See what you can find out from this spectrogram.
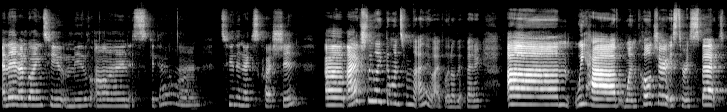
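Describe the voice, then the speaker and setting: A woman's voice: high voice, takes it slowly, bright, forceful tone, roomy sound. A young woman hosting a livestream, chatting casually and reading viewer comments aloud, with lots of fillers. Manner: chatty, rambling, many fillers. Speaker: livestream host.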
